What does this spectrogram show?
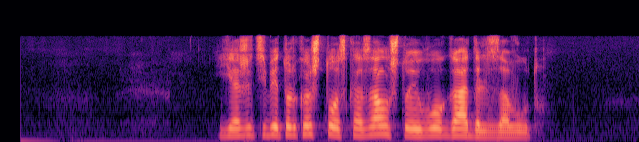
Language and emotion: Russian, angry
